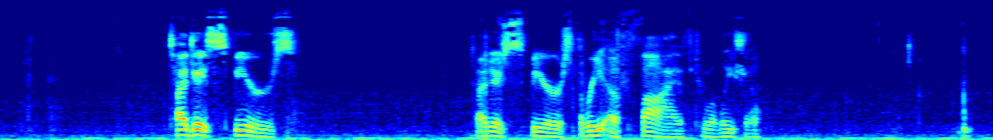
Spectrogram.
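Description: A hard plastic card case clicks and rubs softly in someone's hands.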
